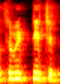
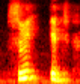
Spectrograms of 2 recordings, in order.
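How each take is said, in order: First: "स्विटिच" broken by an extra T syllable; wrong sounded T. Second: "स्विच" going straight into the ch; silent T. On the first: Teacher showing the mistake, "स्विटिच" mispronounced with an audible T. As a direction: say "स्विटिच" as "swi-tich", T fully sounded. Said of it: "वो word गलत हो जाएगा". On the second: Teacher modelling for pupils, "स्विच" pronounced with the T silent. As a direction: say "स्विच" with no T before the ch. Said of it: "टी यहाँ पर silent रखना है". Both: Shown as a demonstration.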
